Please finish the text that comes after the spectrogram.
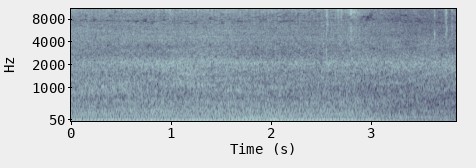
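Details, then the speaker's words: Car with 4th-generation propane system idling on petrol: deep, steady exhaust drone with an even pulse, no skips or vibration; on gas it had misfired and shaken. "Benzinga tiniq ishlab boshladi mana. Hech qanaqa vibratsiyasi ishlayapti motor. Tiniq ishlayapti."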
